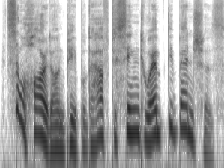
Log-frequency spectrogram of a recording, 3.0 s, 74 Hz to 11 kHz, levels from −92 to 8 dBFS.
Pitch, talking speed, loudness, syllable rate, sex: 180 Hz, 240 wpm, -18 LUFS, 5.2 syllables/s, male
